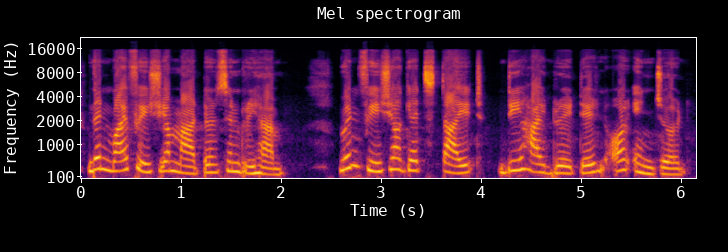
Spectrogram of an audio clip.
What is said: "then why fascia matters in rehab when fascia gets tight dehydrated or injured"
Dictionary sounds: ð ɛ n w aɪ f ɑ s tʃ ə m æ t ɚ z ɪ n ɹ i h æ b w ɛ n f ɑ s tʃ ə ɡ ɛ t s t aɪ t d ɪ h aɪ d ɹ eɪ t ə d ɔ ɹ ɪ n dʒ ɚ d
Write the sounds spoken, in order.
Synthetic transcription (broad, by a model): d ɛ n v aɪ f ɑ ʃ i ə m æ t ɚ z ɪ n ɹ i h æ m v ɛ n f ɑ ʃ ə ɡ ɛ t s t aɪ t d ɪ h aɪ d ɹ eɪ t ə d ɔ ɹ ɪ n dʒ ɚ d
